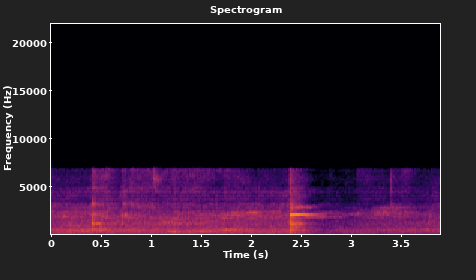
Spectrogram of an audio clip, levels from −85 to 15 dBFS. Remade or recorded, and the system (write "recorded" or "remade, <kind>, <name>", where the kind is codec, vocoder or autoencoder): remade, codec, DAC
